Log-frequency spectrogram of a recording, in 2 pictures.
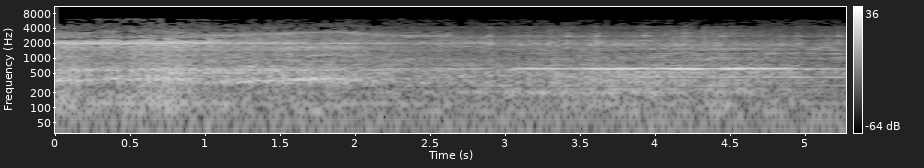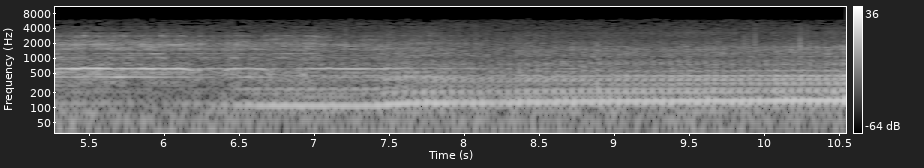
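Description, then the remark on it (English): The Pacific Flyer passenger train rumbles steadily along the rails about a mile beyond Carson City, loud, with high whistle-like tones early on and deeper droning tones settling in toward the end. No one speaks. “Pacific Flyer, all right. The only train they could be on.”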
